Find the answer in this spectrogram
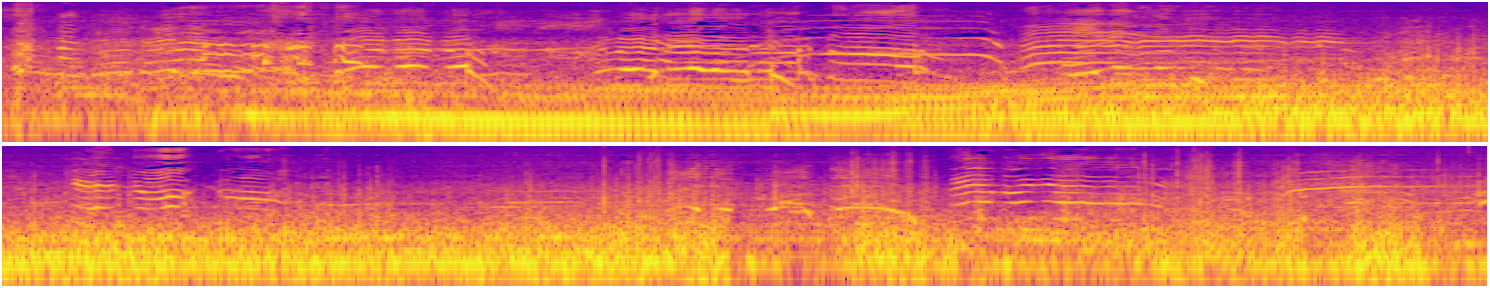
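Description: Small motorcycle running under way, a steady low engine rumble with wind noise, its engine note climbing once about four seconds in. Over it, riders laugh and shriek.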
